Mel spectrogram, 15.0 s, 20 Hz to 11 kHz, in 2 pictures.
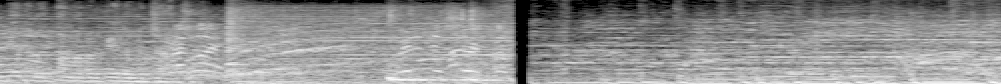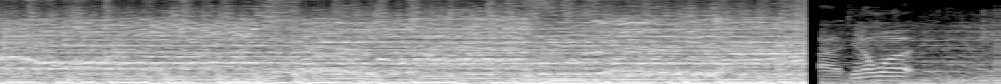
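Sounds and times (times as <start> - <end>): crowd voices and cheers: 0.0 - 13.6
nightclub music with heavy bass: 0.0 - 13.6.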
